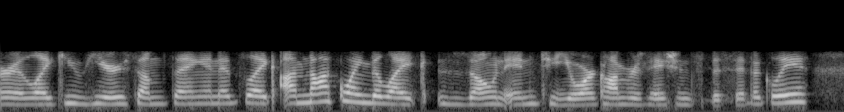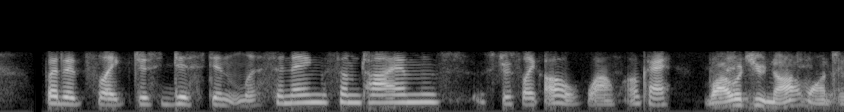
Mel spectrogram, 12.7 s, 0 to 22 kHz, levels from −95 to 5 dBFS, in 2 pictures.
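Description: No faults found in the speech; the AMR narrowband mobile codec path at 12.2 kbps, band-limited to 300 Hz–3.6 kHz, is working as a normal mobile line.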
